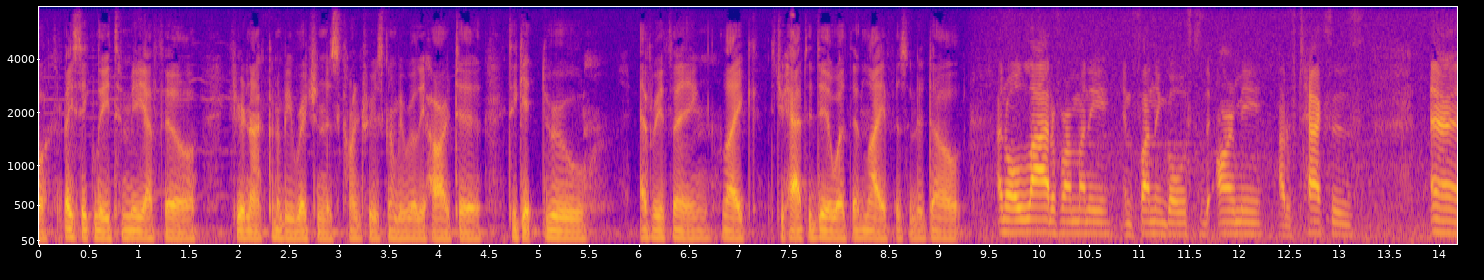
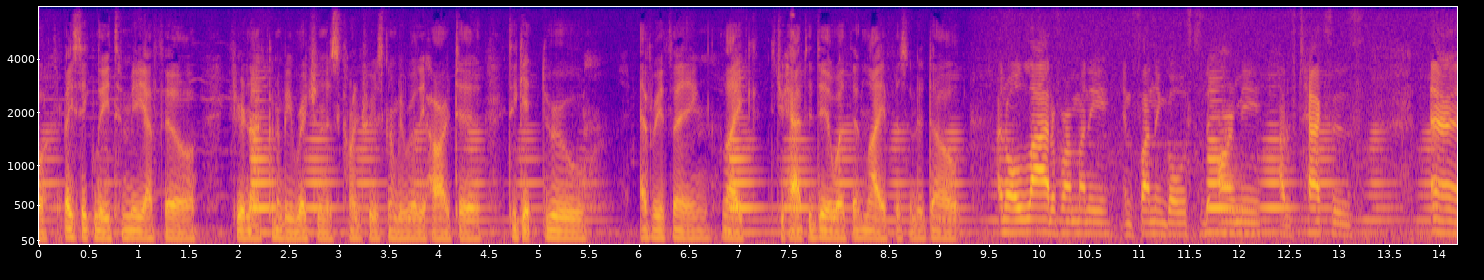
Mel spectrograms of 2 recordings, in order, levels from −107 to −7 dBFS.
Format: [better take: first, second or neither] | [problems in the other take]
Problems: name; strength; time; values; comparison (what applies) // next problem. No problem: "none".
first | background sound (Wind instrument, woodwind instrument); 7 dB below the speech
